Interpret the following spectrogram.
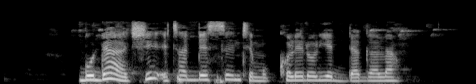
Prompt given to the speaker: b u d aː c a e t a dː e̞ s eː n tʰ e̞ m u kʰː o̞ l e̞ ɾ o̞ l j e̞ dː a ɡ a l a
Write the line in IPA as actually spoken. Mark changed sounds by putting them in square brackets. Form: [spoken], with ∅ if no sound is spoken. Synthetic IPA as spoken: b u d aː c [i] e t a dː e̞ s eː n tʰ e̞ m u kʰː o̞ l e̞ ɾ o̞ l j e̞ dː a ɡ a l a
